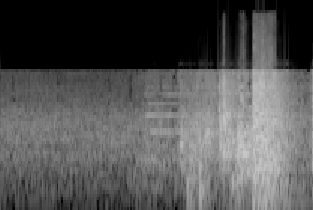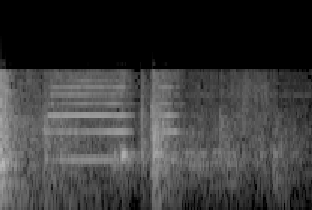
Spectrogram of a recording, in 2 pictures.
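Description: Police van rear compartment on its onboard surveillance audio. Road and cabin noise builds as the van brakes abruptly, then a loud crash about two and a half seconds in as the detainee is thrown into the compartment wall. About a second later comes a steady held tone.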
